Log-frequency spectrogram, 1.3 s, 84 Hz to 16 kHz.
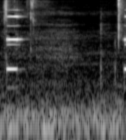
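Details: Two short high-pitched beeps from an Alaris syringe infusion pump keypad, over low room hum, as a channel is selected and a 50 mL plastic syringe is confirmed while setting up a pediatric syringe medication.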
